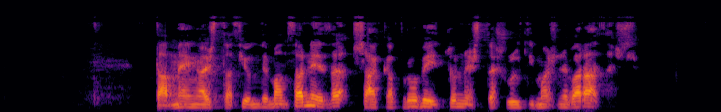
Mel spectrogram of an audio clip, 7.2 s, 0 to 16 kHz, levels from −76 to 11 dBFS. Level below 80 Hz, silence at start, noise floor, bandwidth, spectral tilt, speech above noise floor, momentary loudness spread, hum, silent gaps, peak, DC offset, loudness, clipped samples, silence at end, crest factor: -68 dBFS; 1.55 s; -77 dBFS; 9.6 kHz; -4.5 dB/octave; 59 dB; 9 LU; none; none; 0 dBFS; under 0.1%; -18 LUFS; under 0.1%; 0.85 s; 20 dB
